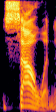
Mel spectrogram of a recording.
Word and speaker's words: Samhain: It took me years to be able to pronounce that right, because it's spelled Samhain. And I thought, well, who is Samhain? I don't know who that is. Well, they pronounce it Samhain for some reason.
